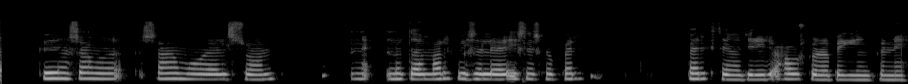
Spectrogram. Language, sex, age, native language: Icelandic, female, 12, Icelandic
